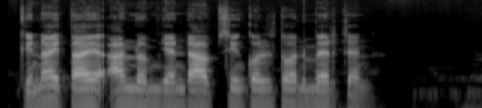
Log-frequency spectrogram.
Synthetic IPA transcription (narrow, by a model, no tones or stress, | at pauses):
kinajt̪ajʔa̰nːomɲenɖapsiŋkolt̪onmeɾt̪en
